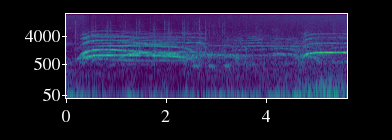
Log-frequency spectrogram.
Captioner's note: applause and cheering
